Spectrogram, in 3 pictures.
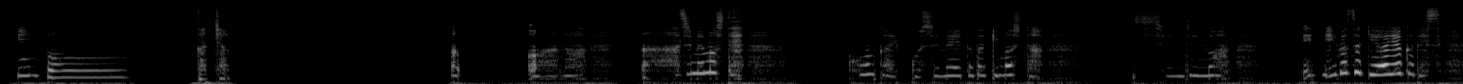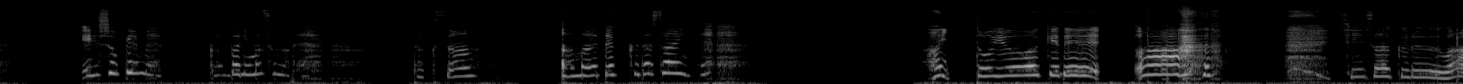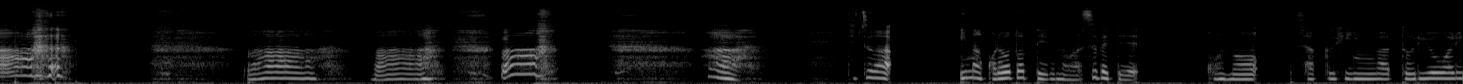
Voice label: フリートーク; 異種族専門風俗店～魔法のKiss～

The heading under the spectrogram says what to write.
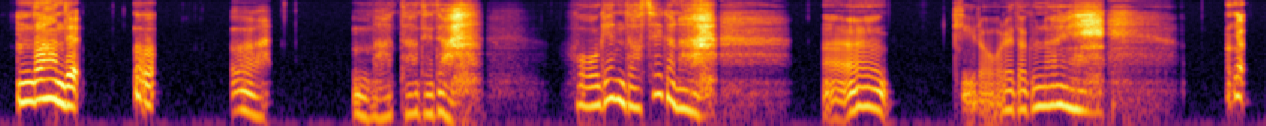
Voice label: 方言; 方言にゃおすぞ！

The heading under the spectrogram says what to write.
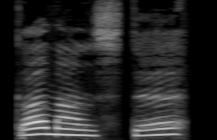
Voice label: mob 女子 台詞

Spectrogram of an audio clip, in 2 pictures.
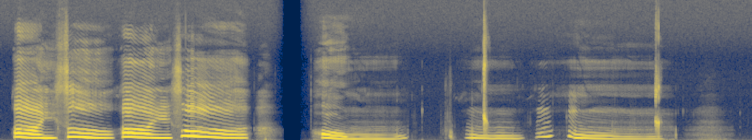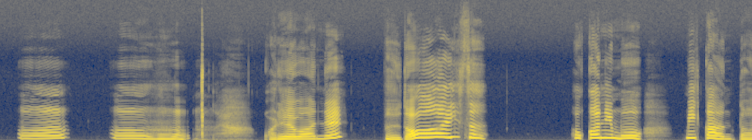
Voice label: ロリ 夏だよ

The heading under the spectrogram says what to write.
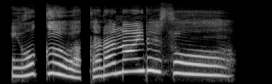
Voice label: よくわからないです～ 少女×高音域

